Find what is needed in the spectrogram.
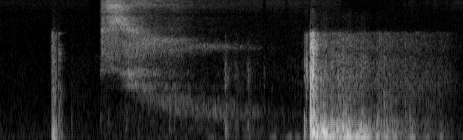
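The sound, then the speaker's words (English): An explosion that created a large fireball, recorded on a doorbell security camera: a sharp pop, then a long hiss that falls in pitch, then a loud, rumbling blast that fades out. “This is video from somebody's Ring camera. The explosion created a fireball.”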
